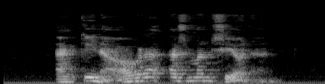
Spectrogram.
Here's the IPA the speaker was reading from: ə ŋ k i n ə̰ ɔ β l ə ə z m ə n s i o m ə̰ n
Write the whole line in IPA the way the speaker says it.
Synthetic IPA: ə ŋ k i n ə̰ ɔ β ɾ ə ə z m ə n s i o n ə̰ n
